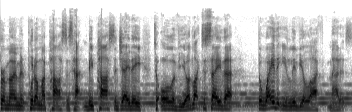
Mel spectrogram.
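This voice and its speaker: Clear background music behind a man speaking at a moderate pace. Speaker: youth pastor. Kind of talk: sermon. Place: studio.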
